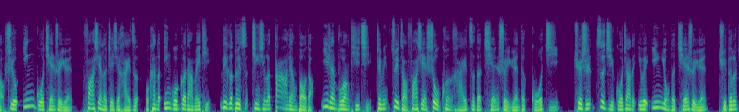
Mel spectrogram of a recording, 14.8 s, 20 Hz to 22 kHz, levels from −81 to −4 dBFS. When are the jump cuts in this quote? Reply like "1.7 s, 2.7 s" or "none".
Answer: 6.3 s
